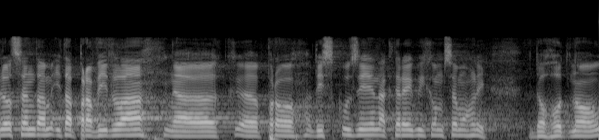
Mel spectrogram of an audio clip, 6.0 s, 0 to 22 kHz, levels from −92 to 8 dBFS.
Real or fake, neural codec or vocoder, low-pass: real; none; 7.2 kHz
